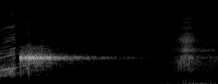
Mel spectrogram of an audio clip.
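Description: Electronic logo-sting sound effect: a bright ping-like tone sounds about a fifth of a second in and fades away over about a second, then a short whoosh near the end brings in another ping.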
